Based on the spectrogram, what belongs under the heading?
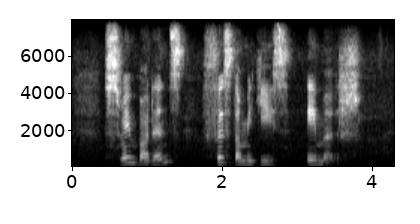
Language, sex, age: Afrikaans, female, 21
